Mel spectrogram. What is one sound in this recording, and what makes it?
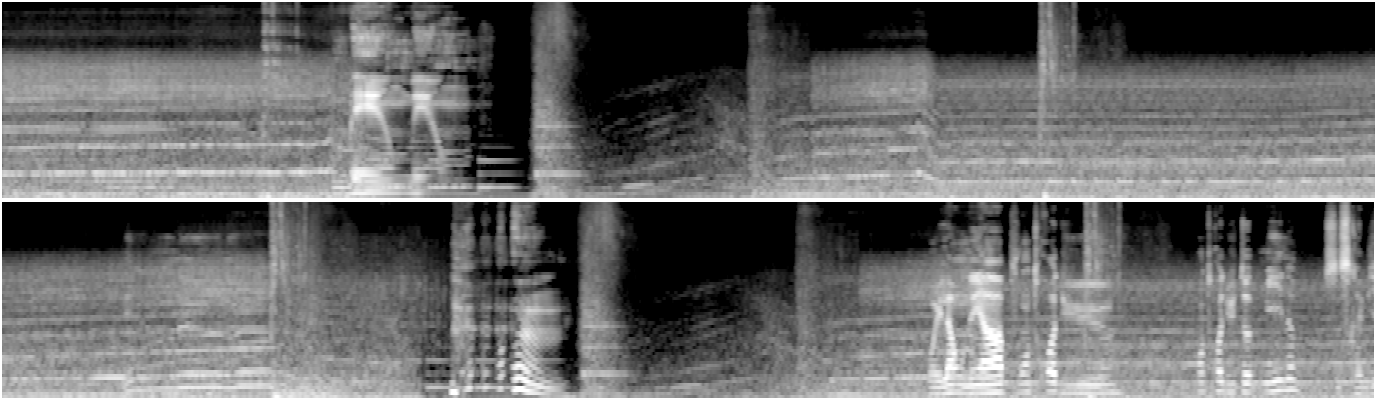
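A racing car engine whines, revving up and down with gear shifts.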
